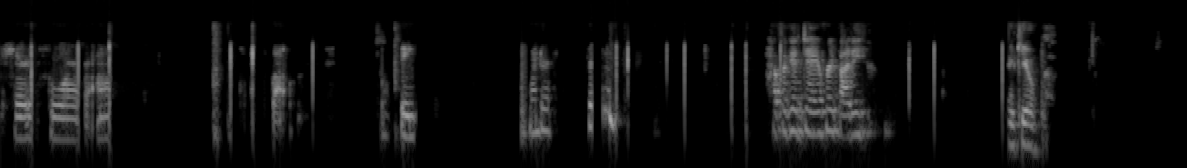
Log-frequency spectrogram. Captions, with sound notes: for (audio cuts out) as well. So. (audio cuts out) - Have a good day, everybody. - Thank you.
